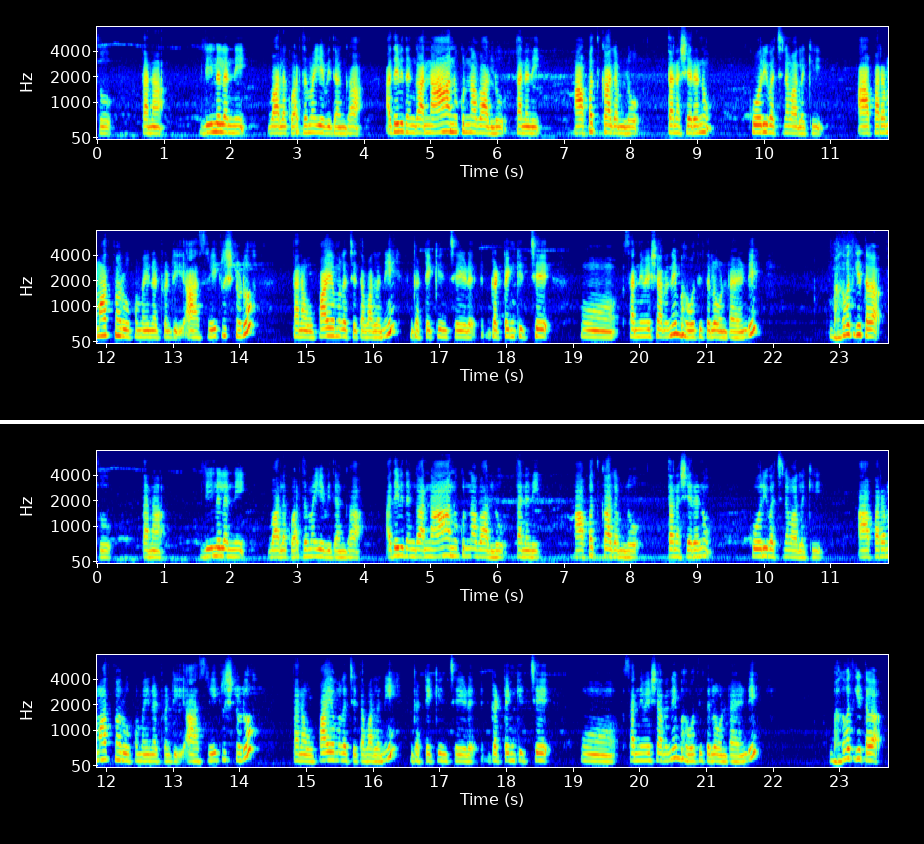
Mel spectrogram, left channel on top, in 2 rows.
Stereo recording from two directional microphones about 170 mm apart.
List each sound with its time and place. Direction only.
0.7 s speech: 25° left (ahead or behind)
22.9 s speech: 20° left (ahead or behind)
